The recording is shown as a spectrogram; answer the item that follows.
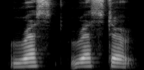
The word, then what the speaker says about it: restaurateur: Restaurateur. Restaurateur is a made-up word. It's not restaurateur with an N in there. It's restaurateur. We're learning.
